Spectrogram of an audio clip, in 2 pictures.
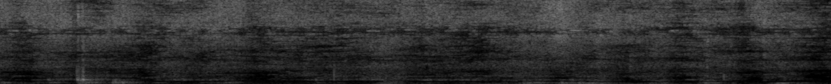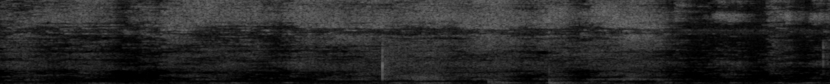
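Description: A marker squeaks faintly on a whiteboard.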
